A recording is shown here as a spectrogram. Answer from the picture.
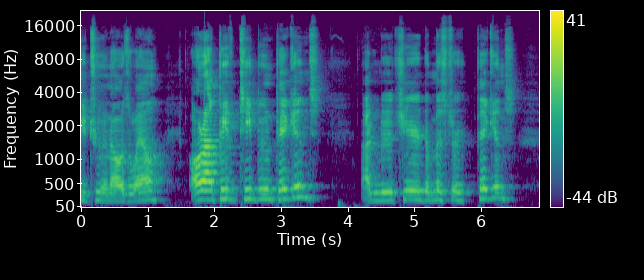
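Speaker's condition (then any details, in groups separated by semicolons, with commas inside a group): Cerebral palsy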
